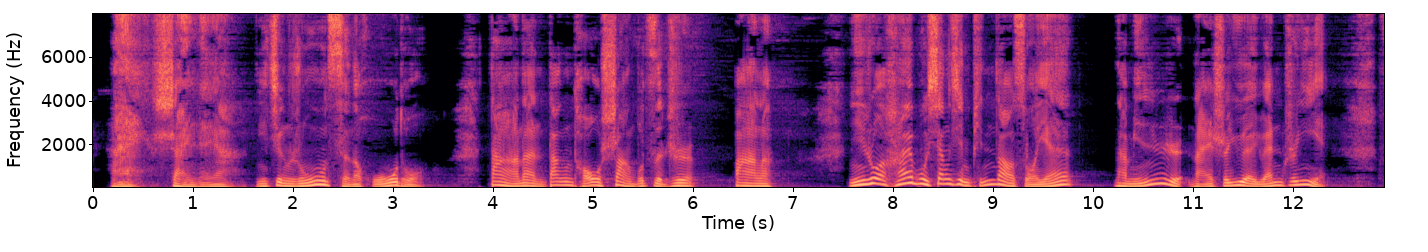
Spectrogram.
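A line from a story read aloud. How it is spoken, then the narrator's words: Sighing. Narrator (Chinese): 道人叹息说道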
